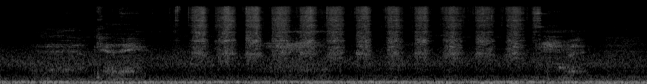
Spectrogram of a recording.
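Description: Rapid back-and-forth strokes sand the outside of a copper irrigation pipe, about a dozen evenly spaced scratchy rasps, close and steady over a constant low background hum.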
